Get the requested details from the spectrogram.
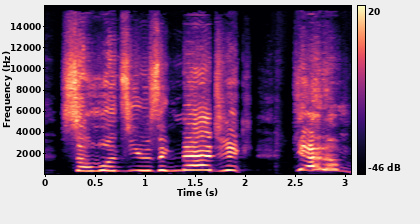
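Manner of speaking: high, very loud screaming in alarm. A game player's character sees someone using magic and sprints away, screaming. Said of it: "I start screaming".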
